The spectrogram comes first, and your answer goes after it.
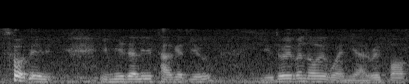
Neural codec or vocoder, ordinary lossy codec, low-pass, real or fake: none; none; 5.4 kHz; real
